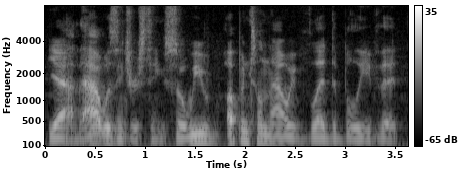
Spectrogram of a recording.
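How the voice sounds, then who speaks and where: Deep voiced guy rambling on a live stream, relaxed, lots of ums. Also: a little fast, slightly rough, faint music behind. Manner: relaxed, chatty, many fillers and restarts. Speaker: YouTube host reacting to a show. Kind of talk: casual live reaction chat.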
